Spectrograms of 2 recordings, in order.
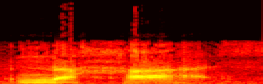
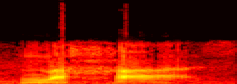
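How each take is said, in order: Both takes have the same delivery.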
